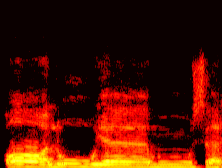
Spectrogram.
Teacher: Qa panjang. Dua harakat lu, dua harakat ya, dua harakat mu, dua harakat sa.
